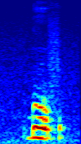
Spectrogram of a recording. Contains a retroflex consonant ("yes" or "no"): no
